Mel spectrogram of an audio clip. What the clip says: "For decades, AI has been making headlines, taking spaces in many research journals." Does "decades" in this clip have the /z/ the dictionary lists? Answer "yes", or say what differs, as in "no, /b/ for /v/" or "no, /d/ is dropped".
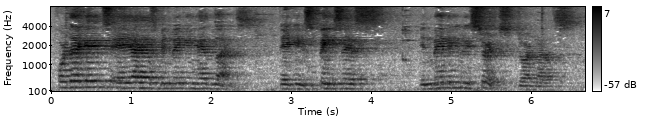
no, /s/ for /z/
